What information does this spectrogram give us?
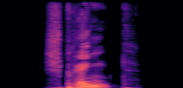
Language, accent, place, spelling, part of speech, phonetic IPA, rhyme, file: German, Germany, Berlin, sprengt, verb, [ʃpʁɛŋt], -ɛŋt, De-sprengt.ogg
- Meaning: inflection of sprengen: 1. third-person singular present 2. second-person plural present 3. plural imperative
